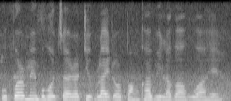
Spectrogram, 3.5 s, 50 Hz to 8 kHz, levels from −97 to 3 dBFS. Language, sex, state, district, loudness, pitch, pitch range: Hindi, female, Arunachal Pradesh, Lower Dibang Valley, -16 LUFS, 225 Hz, 215-235 Hz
